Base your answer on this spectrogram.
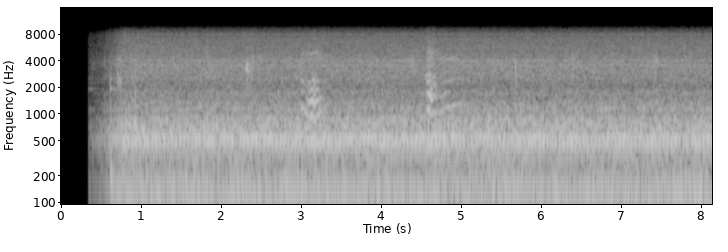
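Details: Domestic cat chattering while watching birds outside, with two brief high chirpy bursts around mid-clip over a steady low hum of indoor background noise.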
